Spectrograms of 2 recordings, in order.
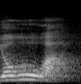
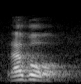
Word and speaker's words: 야훼: 그런데 이것을 히브리식으로 읽게 되면 여호와, 좀 더 가까운 발음으로는 야훼라고 부를 수 있어요.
